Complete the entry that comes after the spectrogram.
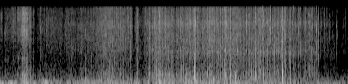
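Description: A hand grips, squeezes and rubs the stiff bristles of a coconut fiber (coir) dish brush head with a wooden handle. It makes a steady, bright, dry crinkling and scratching texture, scattered with short sharp crackles and snaps. The sound fades slightly at the end.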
